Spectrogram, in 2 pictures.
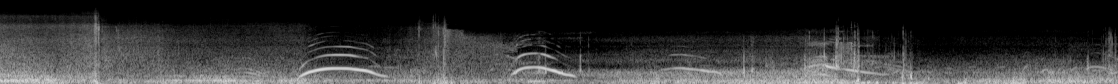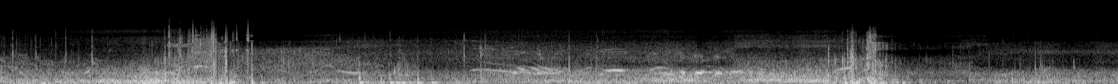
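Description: Waves crash and splash over the front of a raft.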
